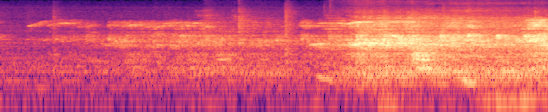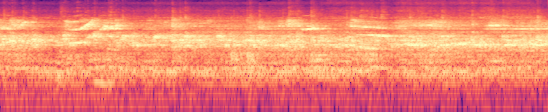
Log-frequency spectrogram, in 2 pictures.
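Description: The soundtrack of a crowd video playing through the room's speakers: a dense mix of noise with many short, high sliding sounds. It fades in and becomes loud about three seconds in.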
